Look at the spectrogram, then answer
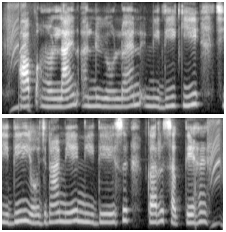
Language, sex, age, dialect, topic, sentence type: Hindi, female, 31-35, Garhwali, banking, statement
